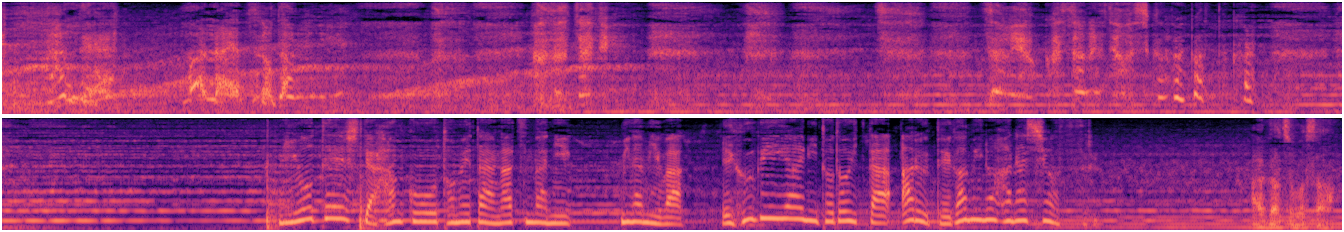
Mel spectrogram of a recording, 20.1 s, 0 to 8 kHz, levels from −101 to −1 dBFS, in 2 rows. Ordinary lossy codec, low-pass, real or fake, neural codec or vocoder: none; none; fake; codec, 16 kHz, 16 kbps, FreqCodec, smaller model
